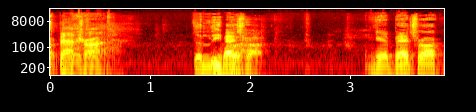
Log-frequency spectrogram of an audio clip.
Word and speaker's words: Batroc: And, Bartrock, was that how you pronounce his name, Mike? Bartrock? It's Batroc.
